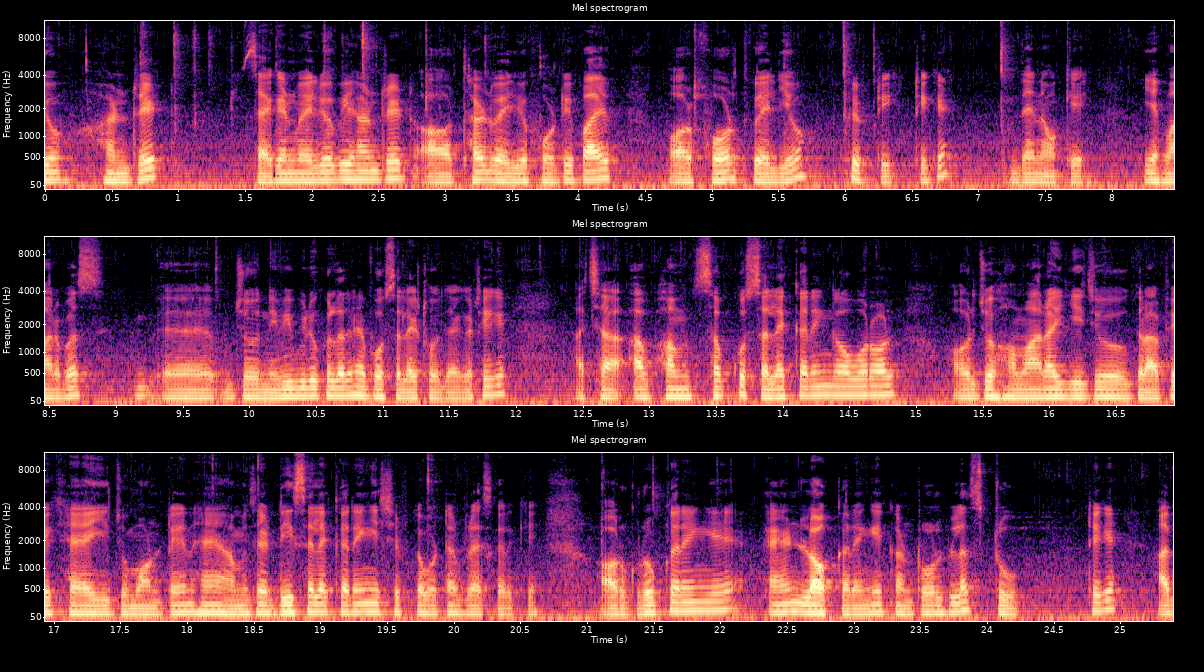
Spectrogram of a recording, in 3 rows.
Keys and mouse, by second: 1.4 Tab, 4.9 Tab, 9.2 space, 9.3 click, 9.7 space, 11.8 click, 12.2 space, 12.4 click, 12.8 ctrl+alt+click, 13.2 ctrl+click, 13.8-17.2 drag, 18.5 shift+Num_Lock, 18.5 click, 21.5 ctrl+g, 24.0 ctrl+2, 24.6 click.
